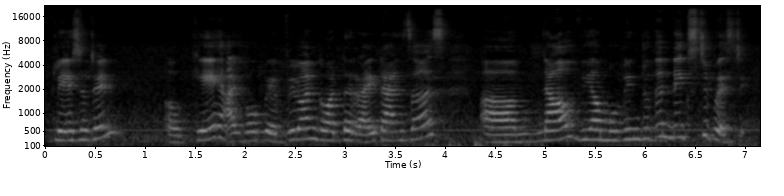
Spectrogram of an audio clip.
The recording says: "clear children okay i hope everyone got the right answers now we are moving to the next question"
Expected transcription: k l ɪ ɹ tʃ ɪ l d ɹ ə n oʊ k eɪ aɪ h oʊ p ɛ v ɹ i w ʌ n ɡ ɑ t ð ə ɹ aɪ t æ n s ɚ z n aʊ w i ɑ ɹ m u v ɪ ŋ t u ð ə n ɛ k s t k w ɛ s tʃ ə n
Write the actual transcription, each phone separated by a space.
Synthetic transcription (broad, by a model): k l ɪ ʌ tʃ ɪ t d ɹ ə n oʊ k eɪ aɪ h oʊ p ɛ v ɹ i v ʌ n ɡ ɑ t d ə ɹ aɪ t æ n s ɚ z n aʊ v i ɑ ɹ m u v ɪ ŋ t u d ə n ɛ k s t k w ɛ s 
